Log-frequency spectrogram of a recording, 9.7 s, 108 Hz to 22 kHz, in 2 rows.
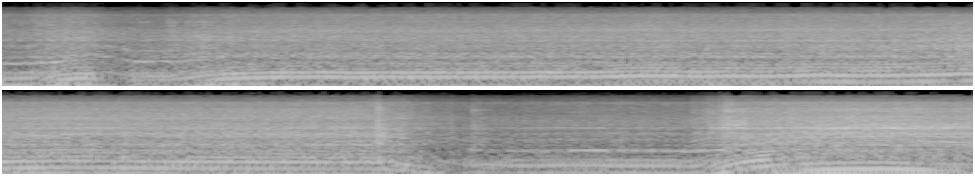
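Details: Can-Am X3 after clutches returned from KWI and belt installed, held at 3,500 rpm: steady mid-pitched drone with smooth even drive note, no slapping or rattle; clutch washers aligned, CVT running normally.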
